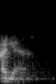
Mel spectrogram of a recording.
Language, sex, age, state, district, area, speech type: Odia, male, 30-45, Odisha, Khordha, rural, conversation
